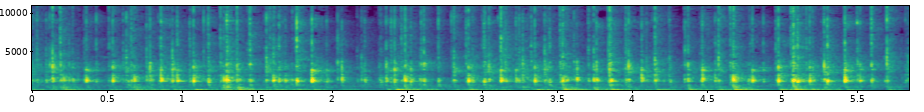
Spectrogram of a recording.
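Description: Fingertips of both hands type fast on a white RGB-backlit mechanical keyboard with plastic keycaps and a hollow plastic case. A steady stream of quick, clacky keystrokes with a bright plastic tone centered around 1.3 kHz plays over a faint low hum. Each key strike is short and dry.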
